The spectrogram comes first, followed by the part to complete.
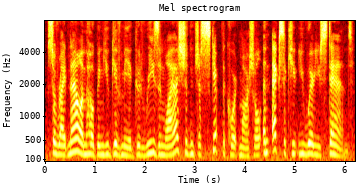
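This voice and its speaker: A woman's voice: mid-range voice, normal speed, slight background noise, close to an everyday voice. A woman playing a stern, contemptuous resistance field commander in a video game, speaking with intimidating sarcasm. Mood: cold sarcasm. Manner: sardonic, intimidating. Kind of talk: video game dramatic acting.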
